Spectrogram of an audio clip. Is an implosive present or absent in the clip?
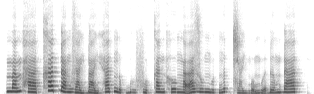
present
